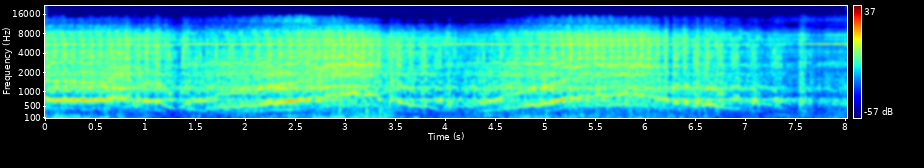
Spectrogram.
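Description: Axial Yeti XL RC truck's electric motor and drivetrain whining as it drives, the pitch climbing and dropping twice as the throttle and speed change.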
